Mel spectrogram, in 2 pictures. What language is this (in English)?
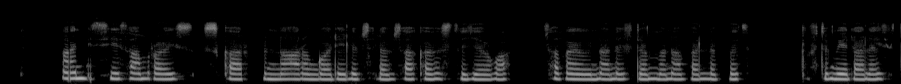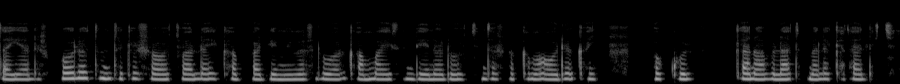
Amharic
